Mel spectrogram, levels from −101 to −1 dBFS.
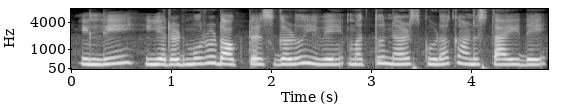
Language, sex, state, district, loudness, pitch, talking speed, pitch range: Kannada, female, Karnataka, Bidar, -15 LUFS, 260 Hz, 125 wpm, 255-280 Hz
